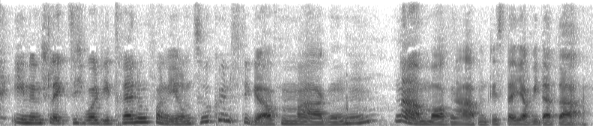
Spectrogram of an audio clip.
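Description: A nosy village neighbour chatters and teases in a 1960s radio drama. Her pitch swoops up and down in lively turns. She sounds gossipy and prying. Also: moderate pace. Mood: chatty teasing.

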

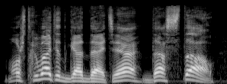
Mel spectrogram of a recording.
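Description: A man voicing a snarky, sharp-tongued male god spirit in an audiobook, curt and sarcastic, with a lively swinging pitch and a dry close sound. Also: normal speed, no room sound, natural voice. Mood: irritated. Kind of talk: audiobook character voice.

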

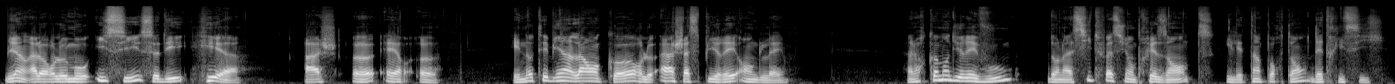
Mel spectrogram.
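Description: A man's voice: mid-range voice, animated, measured pace, dark tone, no room sound, clean studio sound. A man teaching a recorded audio language lesson, patiently spelling out words letter by letter and prompting the listener to answer.

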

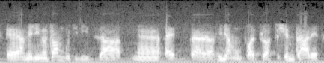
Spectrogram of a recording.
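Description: An Italian man, speaking as a theatre director in an unscripted radio interview, hesitates and repeats words while hunting for the right phrasing. His voice sits in the mid-range, and the audio is dull but free of echo.

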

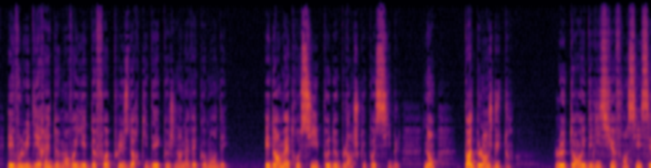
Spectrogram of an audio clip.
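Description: A woman reading an audiobook voices a charming, cold young gentleman who gives orders quickly and lightly. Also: mid-range voice, lightly acted. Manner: brisk, commanding, lightly airy.

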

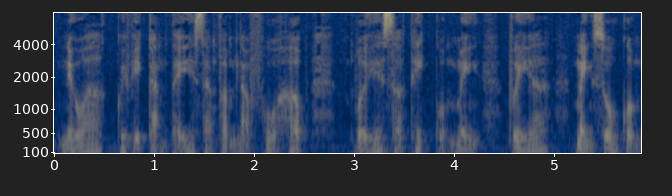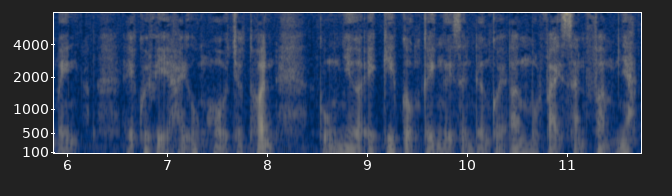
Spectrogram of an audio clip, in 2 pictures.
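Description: Man, deep low voice, story narrator, steady measured delivery, scripted horror tale. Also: creaky, slight background noise. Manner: steady, measured storytelling with hesitant asides in the intro. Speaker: host and narrator.

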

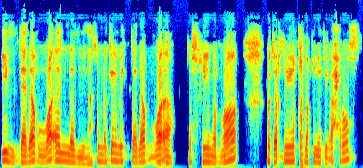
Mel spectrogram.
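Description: A man teaching Quran recitation, moving between slow, melodic chanting of verses and brisk explanations of pronunciation. His voice sits at a middle pitch. The recording is dry and dull, lo-fi. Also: dry recording. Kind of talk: tajweed lesson, recitation then explanation.

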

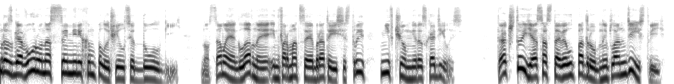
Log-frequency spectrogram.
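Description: A man narrating a first-person fantasy story in a steady, even storytelling read. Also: on the high side, dry recording, clean studio sound. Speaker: audiobook narrator.

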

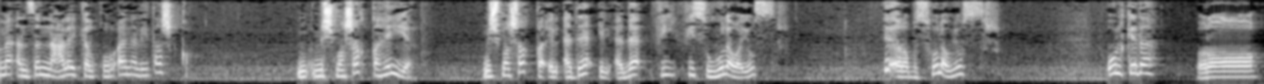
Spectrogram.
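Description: A man's voice: sits high, a little mellow, slightly rough, dull audio. A man with an Egyptian accent teaching Quran recitation on a broadcast lesson, speaking straight to his listeners and repeating key phrases.

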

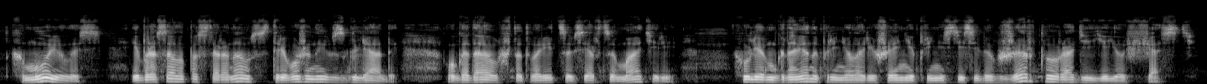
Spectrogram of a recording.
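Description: Man reading an audiobook, lowish voice, dead dry sound, steady measured delivery. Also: dry recording. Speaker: audiobook reader. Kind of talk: scripted narration.

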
